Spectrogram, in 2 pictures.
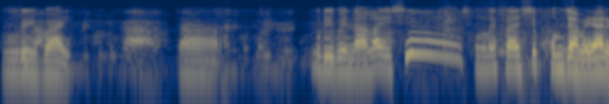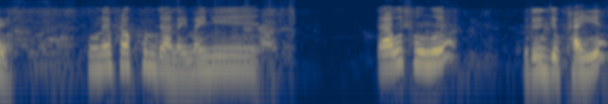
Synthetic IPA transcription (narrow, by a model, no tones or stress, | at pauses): buɾɯjbaj | d̥a | buɾɯjbajnalaisisuŋnajpʰɾaisikʰɔmzaβajaɾɯ | sɔŋnajpʰɾakʰɔmzanajmajni | d̥aβɯsuŋɯ | ɾɯŋzɯp̚kʰajɯ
